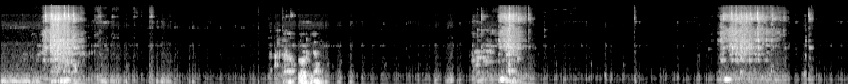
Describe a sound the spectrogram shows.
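A sewing machine runs in short, rattling bursts.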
